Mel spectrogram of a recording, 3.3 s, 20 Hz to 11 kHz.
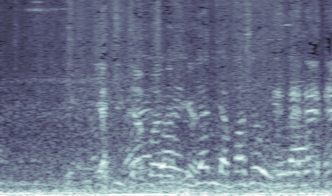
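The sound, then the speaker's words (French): A steady low engine rumble from a crowded passenger bus heading for PK12, about ten passengers seated two per seat, with several voices chattering over the drone; neither driver nor passengers wear masks. “Dans ce bus, personne ne se protège, ni le chauffeur, ni les clients.”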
